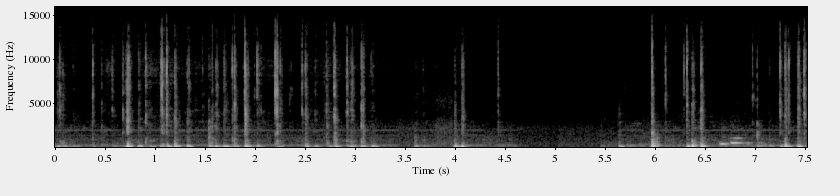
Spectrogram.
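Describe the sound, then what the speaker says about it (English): Keys clatter on a computer keyboard in quick, uneven bursts of clicks, close and fairly quiet, pausing briefly midway before the typing resumes. "I'm just typing the shortcuts."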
